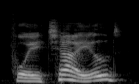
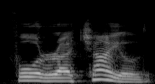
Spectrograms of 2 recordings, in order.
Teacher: tumeunganisha R na A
